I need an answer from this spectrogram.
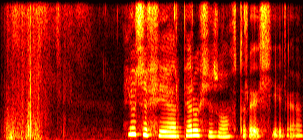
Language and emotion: Russian, sad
